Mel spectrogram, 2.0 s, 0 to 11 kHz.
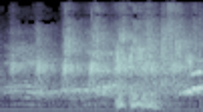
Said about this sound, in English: Cheers came from property owners located east of the freeway and south of Highway 21.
